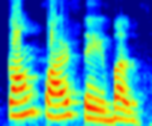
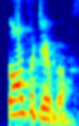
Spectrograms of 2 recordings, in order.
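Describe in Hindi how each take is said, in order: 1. यह शब्द में लिखा हर अक्षर बोलकर कहा गया है। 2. यह शब्द अपने स्वाभाविक, घटे हुए रूप में बोला गया है।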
